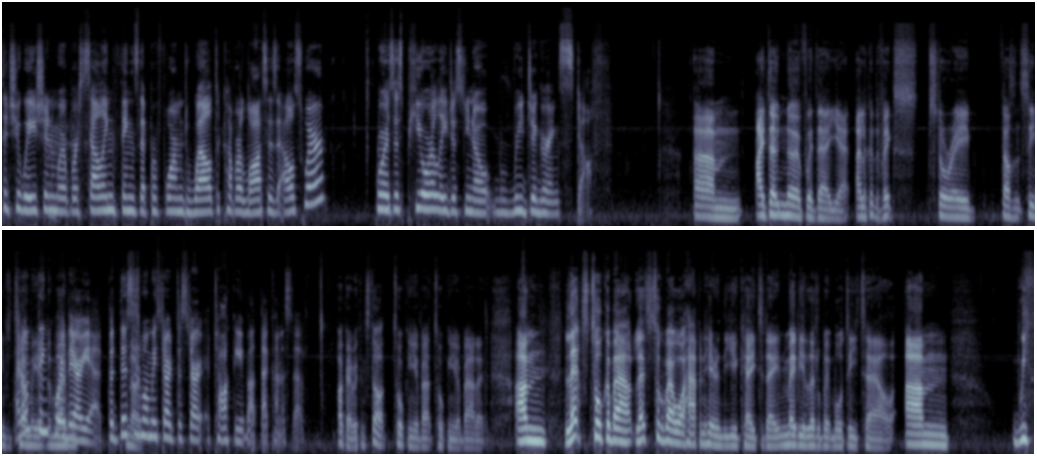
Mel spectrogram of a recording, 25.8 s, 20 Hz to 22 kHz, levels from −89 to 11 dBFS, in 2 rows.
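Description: At 0.81 to 0.85 s a packet arrived late, so the jitter buffer ran dry and the receiver held the last sound for about 16 ms before resuming from the same point. This short stall from a late packet loses nothing, but the speech drags slightly.

From 0.99 to 1.03 s about 20 ms of audio never reached the decoder, and the receiver filled a 22 ms gap by extending the preceding sound. This short concealed packet loss is heard as a brief smear or wobble before the speech blends back in.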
